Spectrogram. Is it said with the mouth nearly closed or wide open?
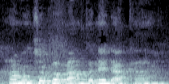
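nearly closed. It is said with the mouth nearly closed.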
